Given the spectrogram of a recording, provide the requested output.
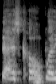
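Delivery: high, loud, half-laughing exclamation; cracking up at the burn; laughing disbelief. Retold or imitated. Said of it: "I was like".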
